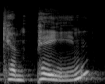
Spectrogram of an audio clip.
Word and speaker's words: campaign: اذا هنا عندي honesty، عندي campaign اللي هي حمله هنا الجي ما يتقراش، عندي while دونك الاش تاعي ما يتقراش، وعندي fight يحارب عندي جي اتش هذا ما يتقراش.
